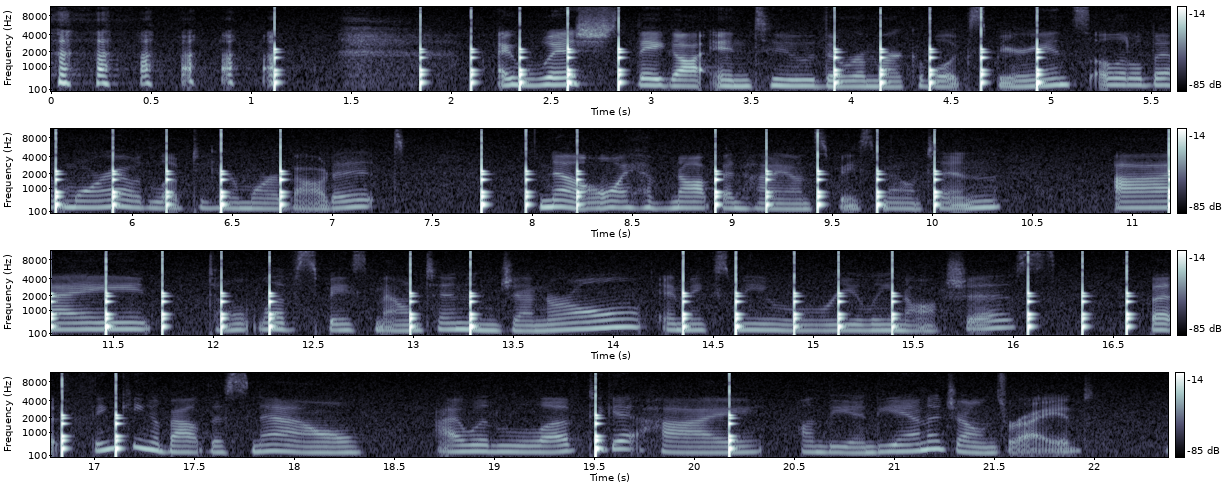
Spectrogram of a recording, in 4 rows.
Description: Tap code, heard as taps on a table, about 4 knocks a second, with speech in English. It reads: EZPWZ A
